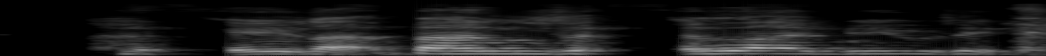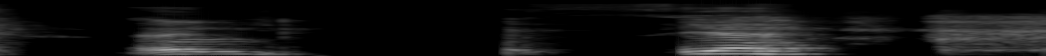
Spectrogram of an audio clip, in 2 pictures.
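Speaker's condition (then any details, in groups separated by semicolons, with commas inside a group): Cerebral palsy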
